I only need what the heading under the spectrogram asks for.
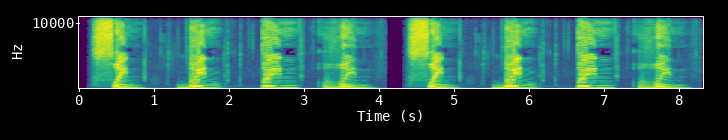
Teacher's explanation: صاد، ضاد اور طا اور ظا کی کسرتین میں بھی خاص خیال رکھنا ہے کہ اس میں آپ کی زبان پیچھے سے اٹھے اور زبان کے بیچ میں کرو آئے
